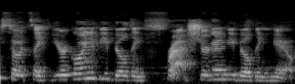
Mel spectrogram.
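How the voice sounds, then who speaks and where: A woman at a fairly high pitch, with noticeable background noise. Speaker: tarot reader. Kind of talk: live tarot reading. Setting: live stream.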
